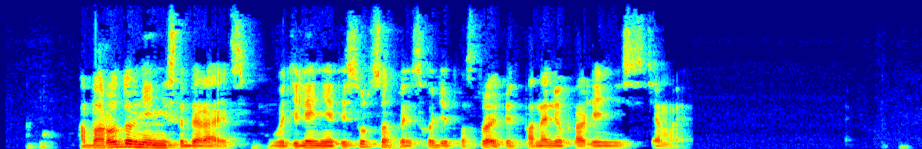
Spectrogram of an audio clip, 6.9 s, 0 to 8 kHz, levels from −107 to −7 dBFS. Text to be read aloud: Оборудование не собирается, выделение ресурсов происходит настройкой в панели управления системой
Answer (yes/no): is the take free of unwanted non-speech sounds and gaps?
yes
